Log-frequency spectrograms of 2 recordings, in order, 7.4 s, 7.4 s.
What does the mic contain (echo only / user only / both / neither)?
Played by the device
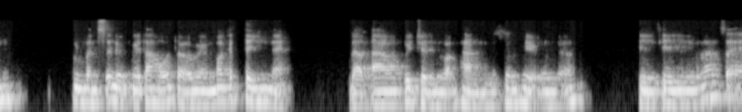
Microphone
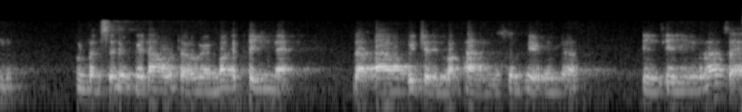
echo only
